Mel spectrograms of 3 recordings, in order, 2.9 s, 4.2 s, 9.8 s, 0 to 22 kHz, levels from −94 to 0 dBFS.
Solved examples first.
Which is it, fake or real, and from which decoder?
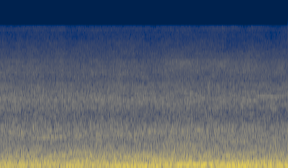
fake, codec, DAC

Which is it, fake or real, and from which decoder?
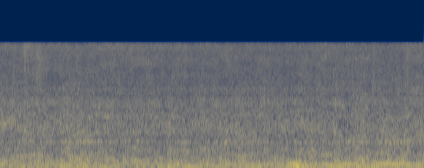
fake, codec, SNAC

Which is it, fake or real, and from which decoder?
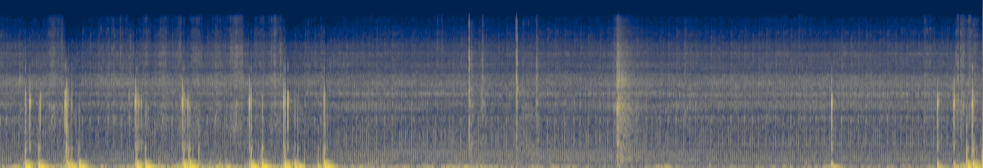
real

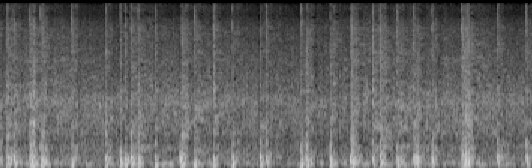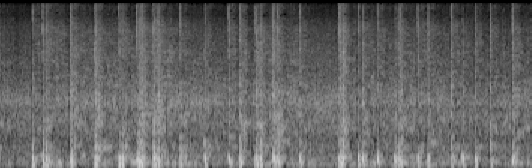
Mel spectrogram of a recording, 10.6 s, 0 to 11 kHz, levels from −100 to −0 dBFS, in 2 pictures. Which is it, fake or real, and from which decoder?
real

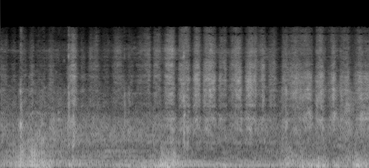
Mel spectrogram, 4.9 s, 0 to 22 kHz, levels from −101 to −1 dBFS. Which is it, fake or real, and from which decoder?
fake, vocoder, Vocos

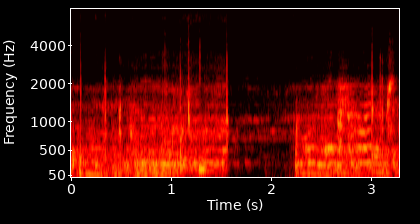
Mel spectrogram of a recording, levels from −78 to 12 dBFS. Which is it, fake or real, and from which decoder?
fake, codec, SNAC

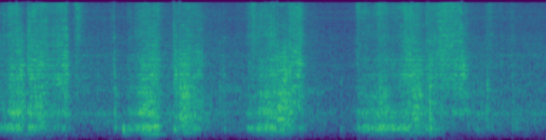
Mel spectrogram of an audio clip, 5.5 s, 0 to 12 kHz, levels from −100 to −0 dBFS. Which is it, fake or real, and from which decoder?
real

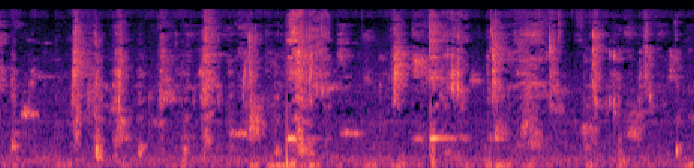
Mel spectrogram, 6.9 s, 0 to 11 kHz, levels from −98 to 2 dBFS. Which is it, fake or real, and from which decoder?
real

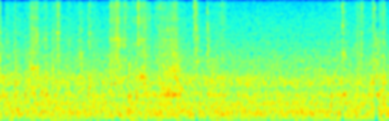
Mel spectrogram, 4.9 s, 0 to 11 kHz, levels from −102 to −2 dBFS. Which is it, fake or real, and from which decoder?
fake, vocoder, BigVGAN v2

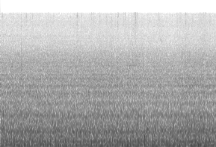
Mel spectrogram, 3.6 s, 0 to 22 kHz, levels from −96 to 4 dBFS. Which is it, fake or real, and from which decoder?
real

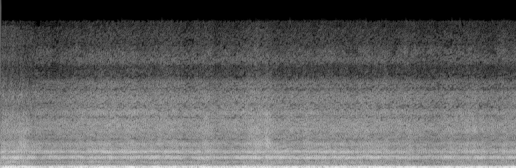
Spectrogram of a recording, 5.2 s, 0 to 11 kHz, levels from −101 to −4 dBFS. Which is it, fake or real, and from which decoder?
fake, vocoder, WaveNeXt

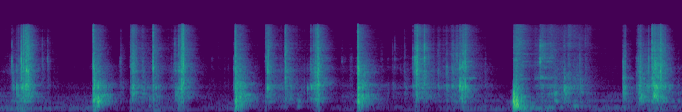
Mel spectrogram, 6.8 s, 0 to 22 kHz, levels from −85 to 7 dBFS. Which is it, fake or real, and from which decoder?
fake, codec, SNAC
